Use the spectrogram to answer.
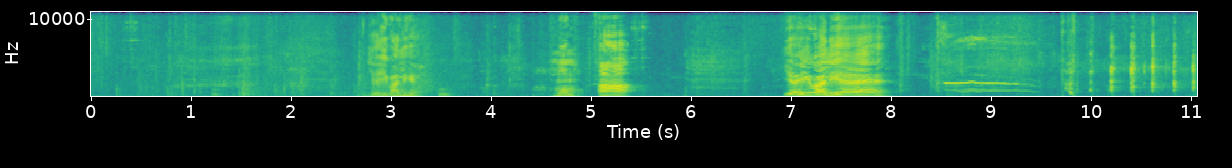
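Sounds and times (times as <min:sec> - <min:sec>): person whining high-pitched: 0:08.5 - 0:09.5.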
